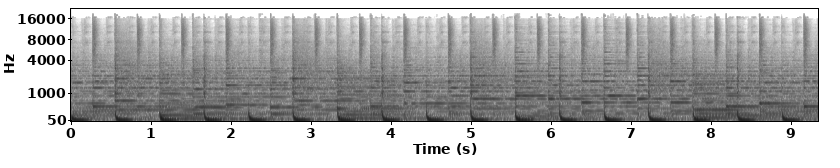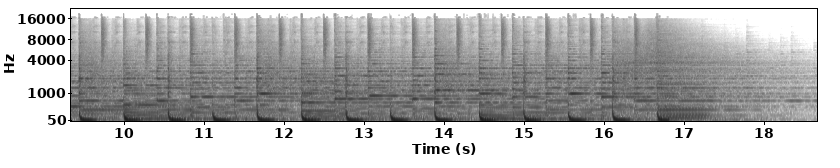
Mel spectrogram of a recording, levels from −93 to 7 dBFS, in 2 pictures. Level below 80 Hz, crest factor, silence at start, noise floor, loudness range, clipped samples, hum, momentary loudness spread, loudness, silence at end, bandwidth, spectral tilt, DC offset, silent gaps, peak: -18 dBFS; 16 dB; 0 s; -39 dBFS; 1 LU; under 0.1%; none; 4 LU; -18 LUFS; 0 s; 18 kHz; -4.5 dB/octave; under 0.1%; none; -2 dBFS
